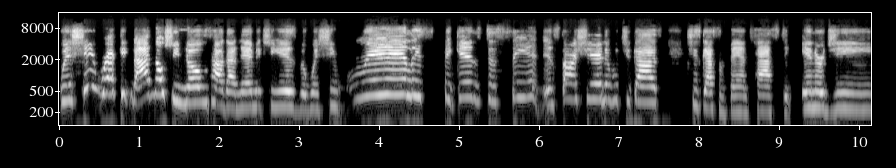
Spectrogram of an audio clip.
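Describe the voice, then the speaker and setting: A woman's raised, projected voice, high-pitched with a bright, sharp tone, very wide pitch swings and big swings in loudness, at a moderate pace with hardly any pauses, the sound dry and close with no echo. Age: 50s. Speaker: podcast host and home decorator. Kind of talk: interview podcast. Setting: video call.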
